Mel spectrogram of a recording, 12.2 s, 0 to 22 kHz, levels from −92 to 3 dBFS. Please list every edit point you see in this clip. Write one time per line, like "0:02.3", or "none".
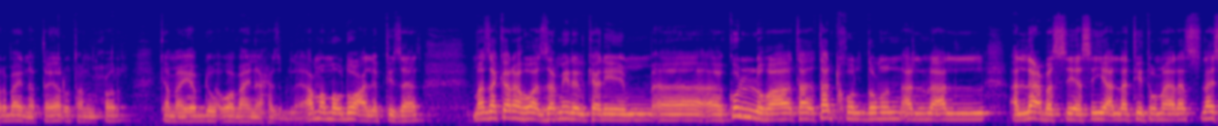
0:02.1

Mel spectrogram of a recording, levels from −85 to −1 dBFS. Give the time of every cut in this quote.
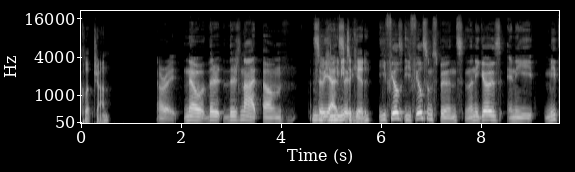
0:07.7

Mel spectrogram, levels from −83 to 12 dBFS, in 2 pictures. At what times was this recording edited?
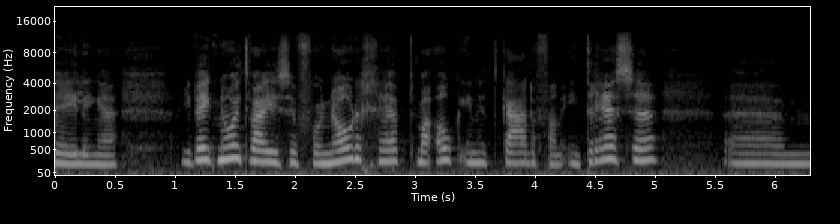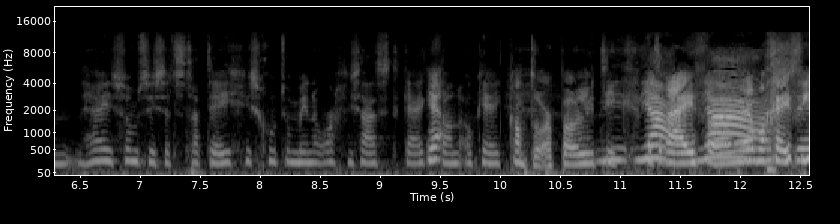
none

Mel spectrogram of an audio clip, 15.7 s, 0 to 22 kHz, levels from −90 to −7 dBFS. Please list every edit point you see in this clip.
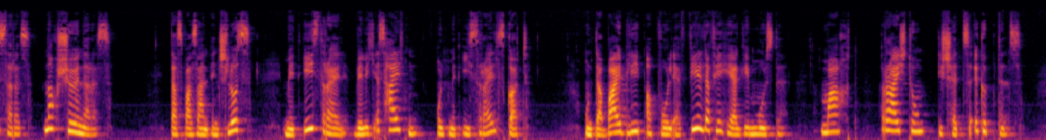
0:09.7
0:12.2

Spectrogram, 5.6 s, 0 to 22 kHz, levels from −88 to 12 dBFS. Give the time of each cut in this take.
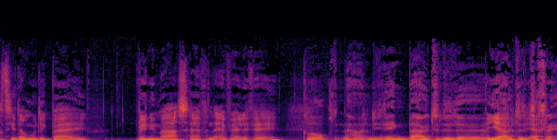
0:01.4
0:03.3

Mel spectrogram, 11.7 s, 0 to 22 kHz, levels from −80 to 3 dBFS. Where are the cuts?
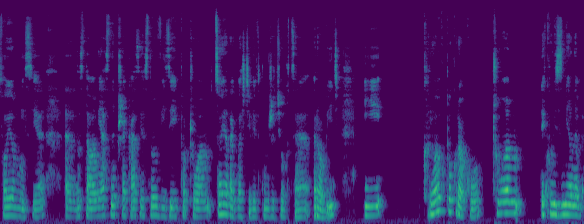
0:07.2
0:09.7

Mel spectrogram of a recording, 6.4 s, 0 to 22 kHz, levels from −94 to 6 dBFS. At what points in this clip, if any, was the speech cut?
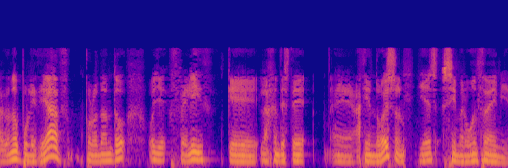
0:05.0

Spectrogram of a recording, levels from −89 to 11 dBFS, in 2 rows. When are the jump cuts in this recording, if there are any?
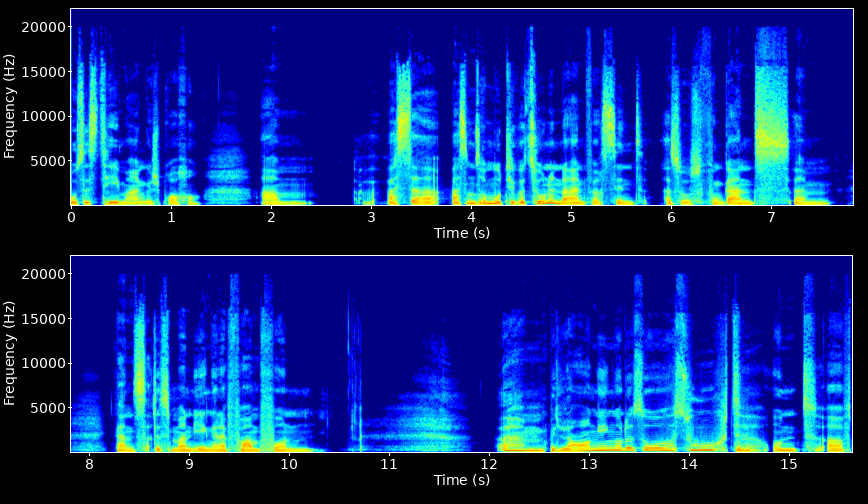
0:08.6

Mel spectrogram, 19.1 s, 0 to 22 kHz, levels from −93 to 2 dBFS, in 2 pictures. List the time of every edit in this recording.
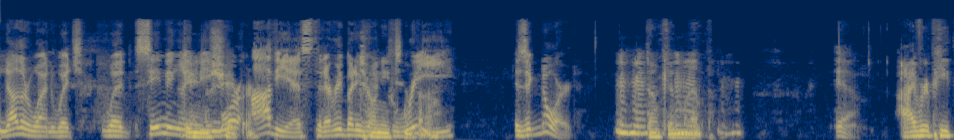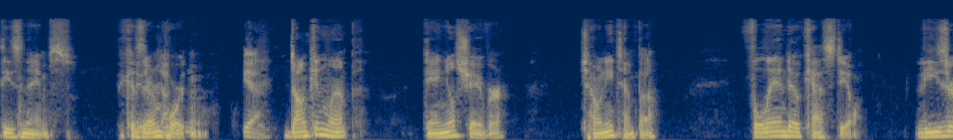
none

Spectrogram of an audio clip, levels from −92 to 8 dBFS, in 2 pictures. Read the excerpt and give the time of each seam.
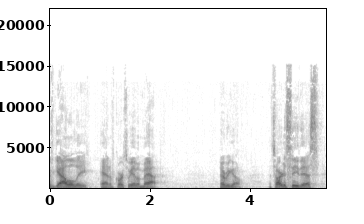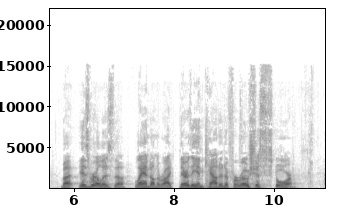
0:08.0

